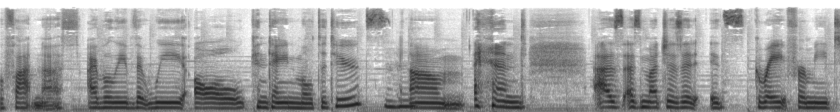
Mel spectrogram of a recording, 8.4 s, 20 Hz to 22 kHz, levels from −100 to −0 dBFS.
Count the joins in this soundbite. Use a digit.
0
